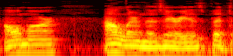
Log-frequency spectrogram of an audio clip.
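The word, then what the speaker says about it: Altmar: do you call it almar a-l-t-m-a-r i think the t is silent omar i'll learn those areas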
